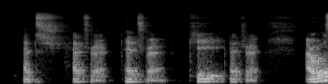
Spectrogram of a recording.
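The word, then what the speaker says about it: Pitrzak: First of all, I don't think anyone was pronouncing his name to be pronounced that way. Uh, P I T R Z A K. I was going with um Peter Zack, which sounds like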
